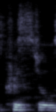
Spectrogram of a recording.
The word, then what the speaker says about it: Kristel: south east london uh the accent then sort of covers over becomes crystal so i'll answer to anything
